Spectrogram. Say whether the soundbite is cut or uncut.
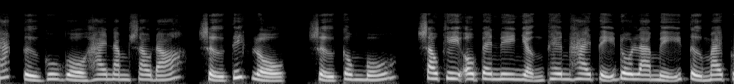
cut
